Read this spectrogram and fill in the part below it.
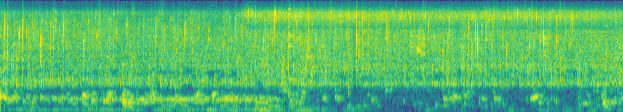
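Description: Mirchi bajji, batter-coated chili fritters, sizzle steadily in hot oil with a constant bright hiss and crackle, fairly quiet and close, with occasional stirring and no talk.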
